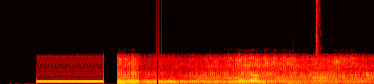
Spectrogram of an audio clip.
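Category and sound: signal or alarm, telephone ringback tone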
